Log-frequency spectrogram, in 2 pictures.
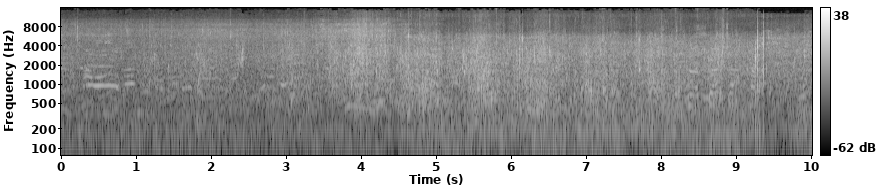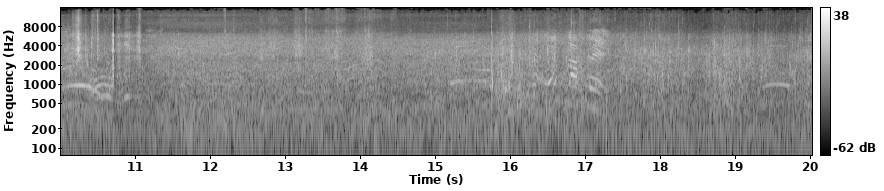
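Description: Water sloshing around wading feet in shallow water, with steady wind noise on the microphone and a few short, high, chirp-like tones.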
